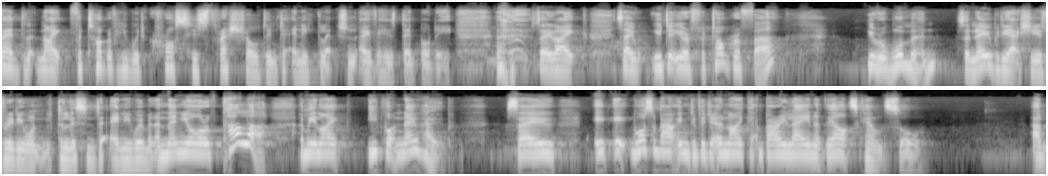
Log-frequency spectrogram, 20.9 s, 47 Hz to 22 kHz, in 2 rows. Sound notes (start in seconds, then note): 4.8 all laughing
